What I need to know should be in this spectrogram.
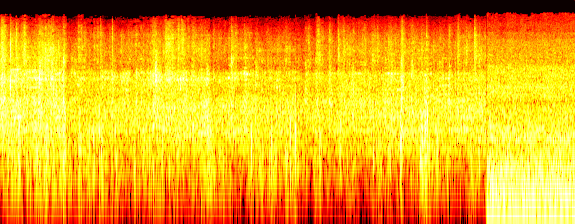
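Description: A farm machine rattles and scrapes through soil.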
